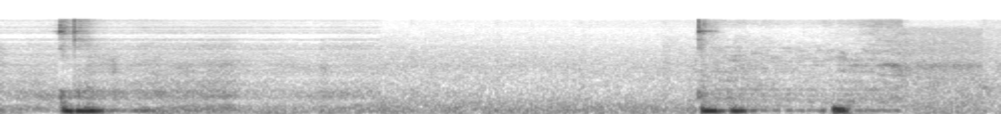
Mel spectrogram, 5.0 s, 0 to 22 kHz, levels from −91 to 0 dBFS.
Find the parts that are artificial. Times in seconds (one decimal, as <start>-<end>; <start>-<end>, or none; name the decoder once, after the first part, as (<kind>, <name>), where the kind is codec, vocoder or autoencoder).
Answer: 0.0-1.9 (codec, DAC)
